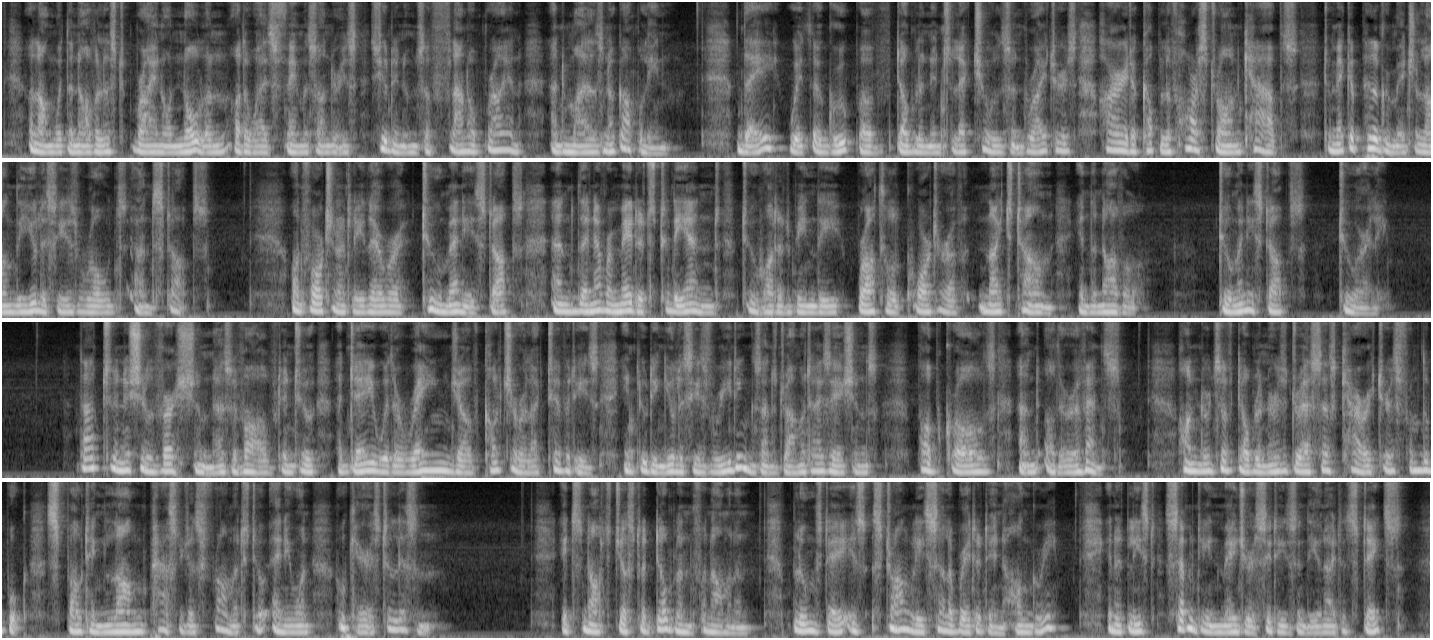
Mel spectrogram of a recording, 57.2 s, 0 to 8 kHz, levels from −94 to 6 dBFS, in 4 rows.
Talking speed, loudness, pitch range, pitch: 145 wpm, -20 LUFS, 120-145 Hz, 130 Hz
